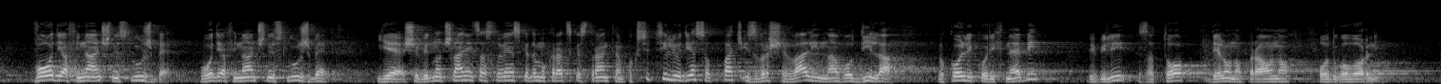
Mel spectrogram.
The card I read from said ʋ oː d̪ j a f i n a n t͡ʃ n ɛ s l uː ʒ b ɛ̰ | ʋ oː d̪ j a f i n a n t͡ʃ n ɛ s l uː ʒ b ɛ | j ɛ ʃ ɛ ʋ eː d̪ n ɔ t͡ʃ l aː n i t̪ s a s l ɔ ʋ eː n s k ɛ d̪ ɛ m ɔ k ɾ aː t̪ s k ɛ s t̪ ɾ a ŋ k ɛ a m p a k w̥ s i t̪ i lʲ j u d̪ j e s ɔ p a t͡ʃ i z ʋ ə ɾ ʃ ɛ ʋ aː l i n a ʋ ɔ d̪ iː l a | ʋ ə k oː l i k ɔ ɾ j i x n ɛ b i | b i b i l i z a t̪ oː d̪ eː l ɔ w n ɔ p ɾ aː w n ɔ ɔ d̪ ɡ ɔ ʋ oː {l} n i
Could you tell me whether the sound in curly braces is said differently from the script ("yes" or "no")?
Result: yes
